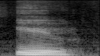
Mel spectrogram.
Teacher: if you say E but with round lips, it is U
